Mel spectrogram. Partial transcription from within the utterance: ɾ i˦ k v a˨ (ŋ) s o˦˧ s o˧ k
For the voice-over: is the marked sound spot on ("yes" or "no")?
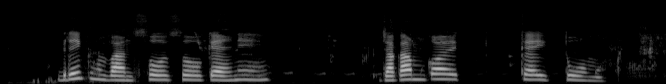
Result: no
